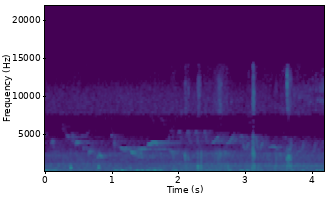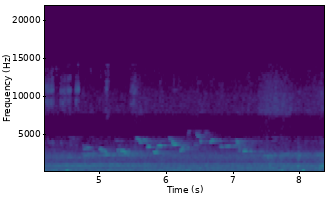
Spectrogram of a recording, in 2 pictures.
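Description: Faint bird calls, clusters of short high chirps, over quiet outdoor background noise.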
